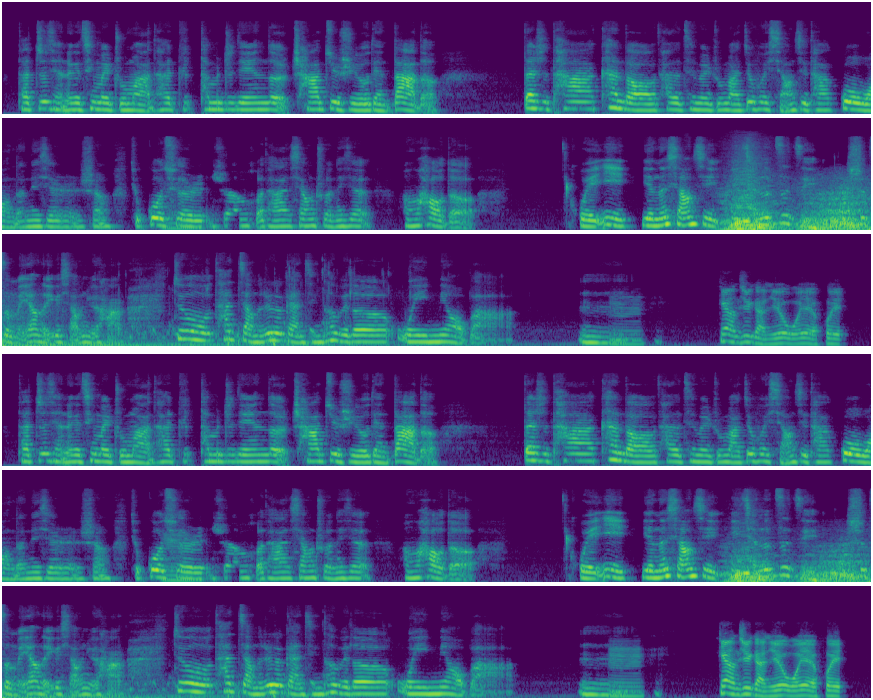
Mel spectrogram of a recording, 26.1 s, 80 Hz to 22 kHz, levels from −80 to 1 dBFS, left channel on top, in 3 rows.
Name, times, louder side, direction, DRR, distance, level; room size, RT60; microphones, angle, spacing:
voice 1, 0.2-4.4 5.2-12.4 12.7-13.4 14.3-16.9 17.1-22.4 23.1-23.8, equal, 5° left, 0.8 m, -21 dB
sound 1, 15.7-21.6, left 3 dB, 45° left, 0.4 m, -20 dB
voice 2, 23.4-24.0 24.6-25.8, right 5 dB, 60° right, 0.4 m, -23 dB
2.8 x 2.8 x 2.2 m
head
